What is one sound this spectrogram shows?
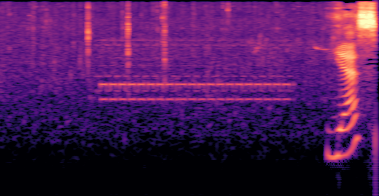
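A phone beeps rapidly through its earpiece.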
